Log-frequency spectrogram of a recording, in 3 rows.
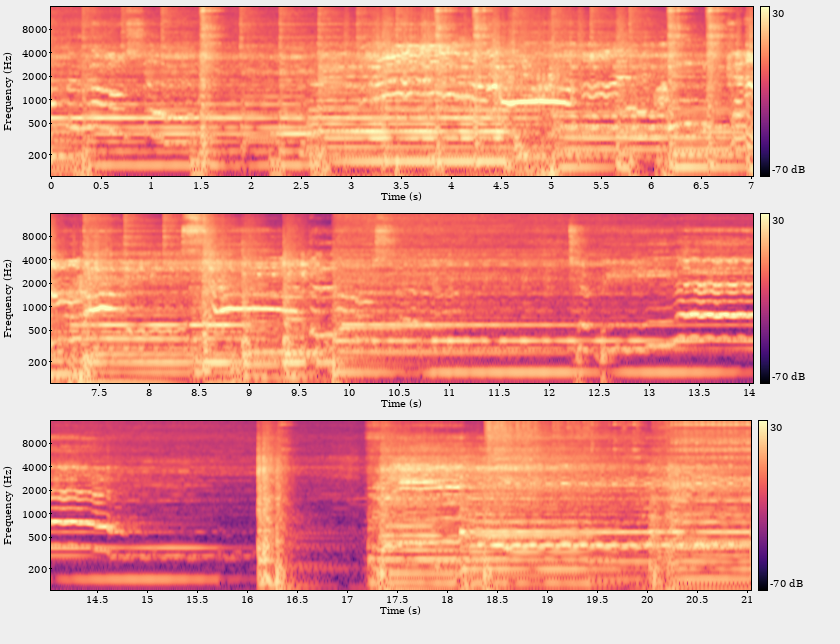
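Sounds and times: woman singing: 0.0 - 16.0, 17.2 - 21.0
blues band playing: 0.0 - 21.0.

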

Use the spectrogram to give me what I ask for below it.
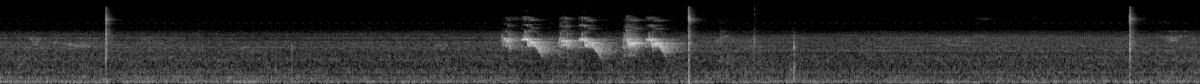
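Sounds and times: bird calling falling notes: 5.0 - 6.9
sharp click: 6.8 - 7.6, 11.2 - 11.5.

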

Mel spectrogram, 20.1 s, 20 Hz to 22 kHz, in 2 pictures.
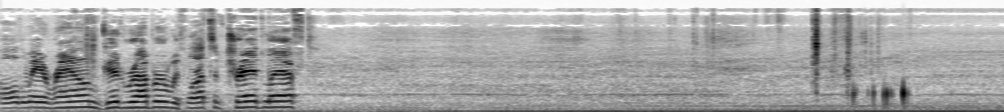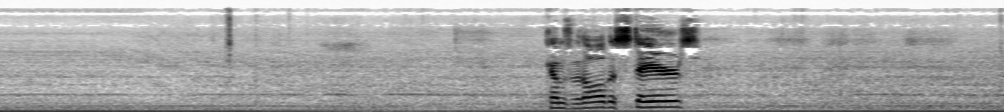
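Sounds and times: faint machine hum: 0.0 - 20.0
low rumble: 0.0 - 20.0.

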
